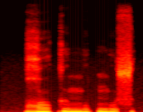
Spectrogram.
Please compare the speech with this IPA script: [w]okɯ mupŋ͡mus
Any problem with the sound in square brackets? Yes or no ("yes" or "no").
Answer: yes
